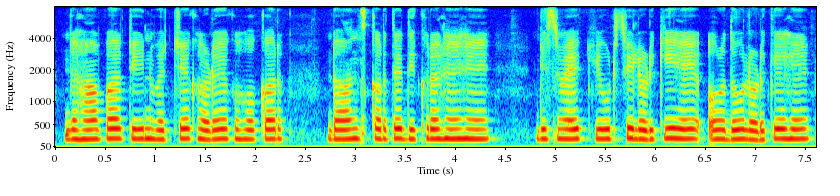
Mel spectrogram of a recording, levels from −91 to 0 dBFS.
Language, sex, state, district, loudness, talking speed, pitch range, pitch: Hindi, female, Rajasthan, Jaipur, -14 LUFS, 165 wpm, 200-210 Hz, 205 Hz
